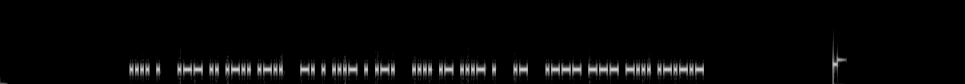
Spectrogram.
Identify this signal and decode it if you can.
Morse code, heard as a keyed tone, about 43 wpm, 700 Hz. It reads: HE WILL NEVER HAVE A JOB.
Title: Sentences from Top 1000 Words - Review Part 3 - 45wpm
